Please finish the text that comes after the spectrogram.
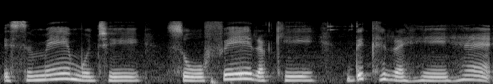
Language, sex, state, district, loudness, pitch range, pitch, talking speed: Hindi, female, Madhya Pradesh, Katni, -16 LUFS, 175-205 Hz, 185 Hz, 85 wpm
